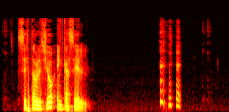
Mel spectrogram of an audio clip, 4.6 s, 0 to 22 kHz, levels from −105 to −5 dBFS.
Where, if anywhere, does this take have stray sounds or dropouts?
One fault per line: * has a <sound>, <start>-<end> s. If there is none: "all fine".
* has a laugh, 3.2-3.7 s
